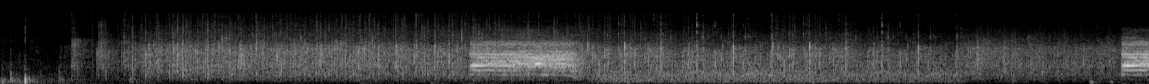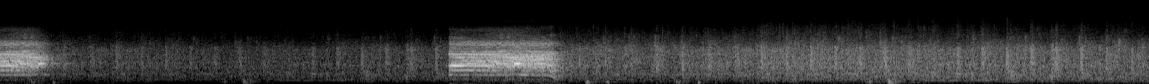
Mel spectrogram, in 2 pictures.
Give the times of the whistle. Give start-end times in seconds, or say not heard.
not heard.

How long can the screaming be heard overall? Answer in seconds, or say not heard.
3 s.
